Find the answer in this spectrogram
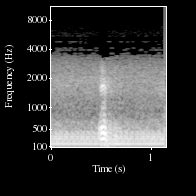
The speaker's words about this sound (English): It sounds like cars. Probably police cars.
